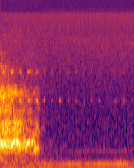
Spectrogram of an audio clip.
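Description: Near silence on a video call: the faint tail of a spoken "um" in the first half second, then the line goes quiet.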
